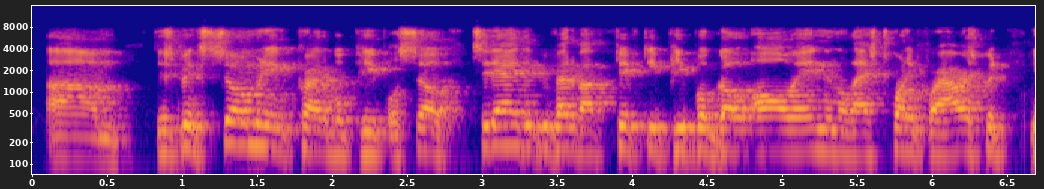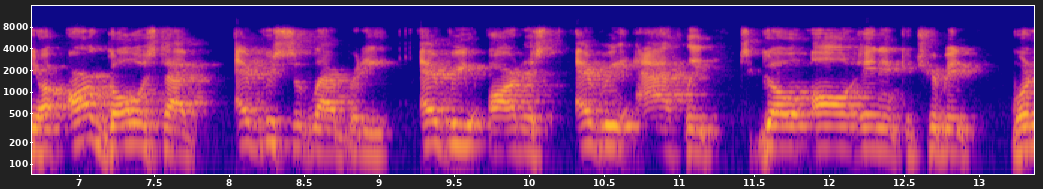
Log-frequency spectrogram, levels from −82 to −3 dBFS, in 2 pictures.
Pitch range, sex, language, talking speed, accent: 150-175 Hz, male, English, 200 wpm, American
